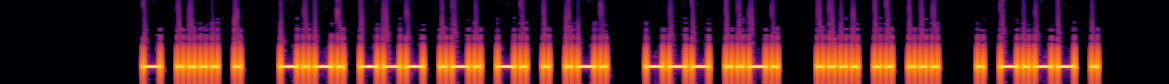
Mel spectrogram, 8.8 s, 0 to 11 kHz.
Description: Morse code, heard as a keyed tone, about 28 wpm, 700 Hz. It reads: THE CORNER OF HIS EYE
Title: Sets of 5 Words Encore2 28wpm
